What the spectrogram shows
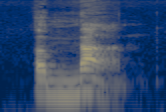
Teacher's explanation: a would be unstressed and man would be stressed. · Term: iambic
